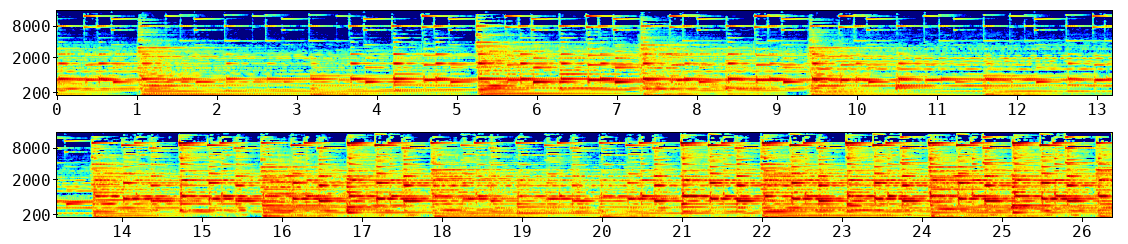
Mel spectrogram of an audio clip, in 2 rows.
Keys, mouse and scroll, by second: 0.5 scroll up 1, 1.5 scroll down 1, 3.3-16.6 drag, 16.6-17.0 scroll down 1, 17.6-18.2 scroll up 1, 18.2 scroll down 1, 18.9-19.3 scroll up 1, 20.2-20.6 scroll down 1, 22.3-26.3 drag.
